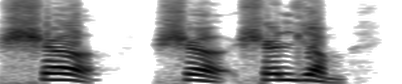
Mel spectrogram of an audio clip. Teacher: जैसे ही हम बोलते हैं श, जैसे ही बोलते हैं हम श, मूर्धा ऊपर से बोला जाता है, श श, जीभ को थोड़ा सा ऊपर घुमा करके तालू से लगा करके बोला जाता है श। इसका उच्चारण है श, मूर्धा ऊपर है ना श, और इसका है स, स, ये है स, दांतों से बोला जाएगा, ये है तालू से श।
